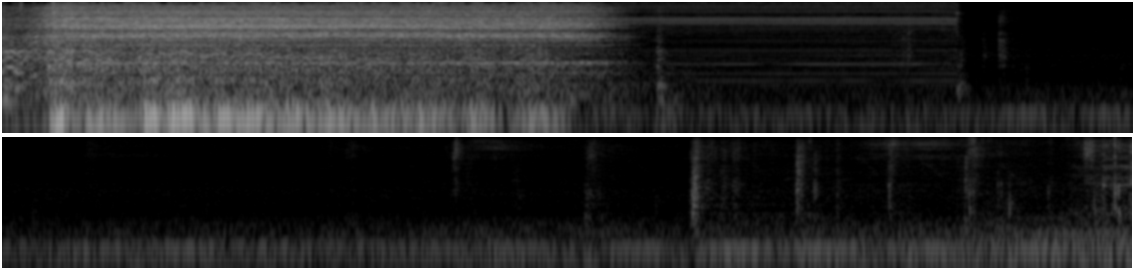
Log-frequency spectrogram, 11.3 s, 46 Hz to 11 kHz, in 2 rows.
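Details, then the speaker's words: 1984 Mercedes 500SEC Euro-spec after fuel pump change, debris in line causing a clog: starter grinds about three seconds with no catch, then clicks; barely starts, fuel starvation. "the car barely wants to start and it struggles so it's a fuel deficiency"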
